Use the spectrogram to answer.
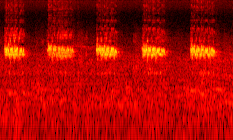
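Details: Budgerigar chicks begging for food with raspy, buzzy chirring bursts, each about a third of a second, repeated almost twice a second over faint hiss; the keeper plays this sound to stimulate adult budgies to breed.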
